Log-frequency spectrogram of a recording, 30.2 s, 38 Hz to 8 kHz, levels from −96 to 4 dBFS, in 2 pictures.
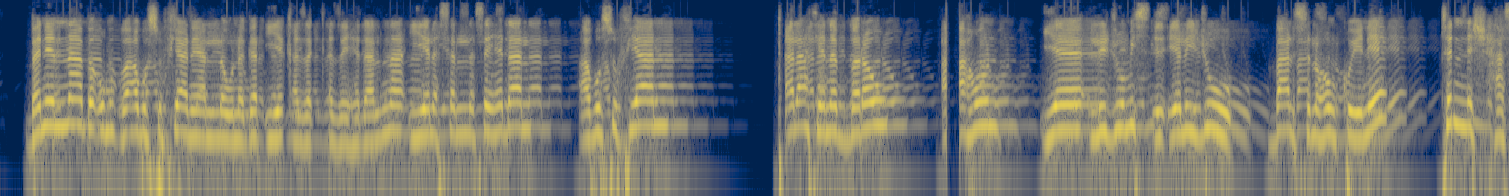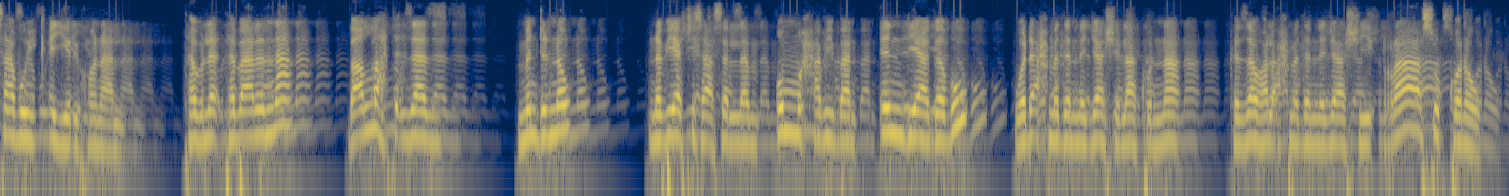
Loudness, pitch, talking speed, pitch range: -15 LUFS, 200 Hz, 80 wpm, 175-235 Hz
